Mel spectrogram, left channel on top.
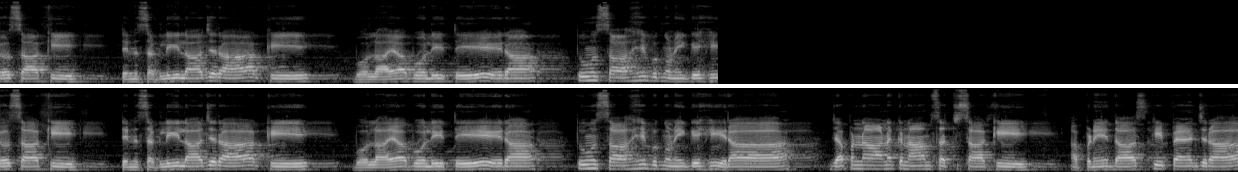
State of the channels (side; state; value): left; drops out; at 7.2 s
